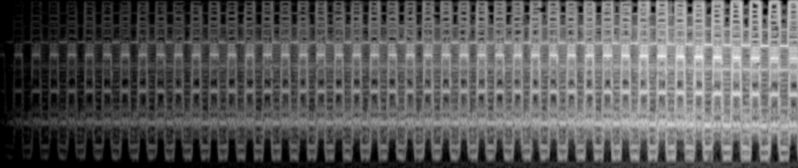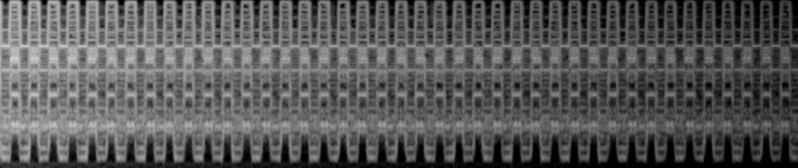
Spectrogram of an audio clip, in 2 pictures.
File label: Hover Robot Pass By, Scifi; Robots; BlastWave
